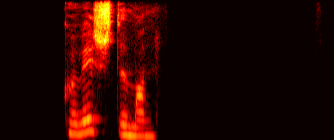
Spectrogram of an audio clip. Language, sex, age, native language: Icelandic, female, 60-69, Icelandic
